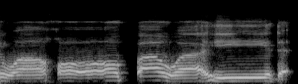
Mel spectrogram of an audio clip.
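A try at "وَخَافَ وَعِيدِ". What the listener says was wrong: Wa'id bukan wahid. Wa'id. Wa'id. Tapi panjang. Ini yang dikatakan mad ari disukun. Wa'id. Kayak Bismillahirrahmanirrahim. Panjang.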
